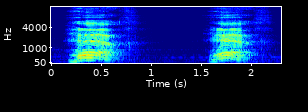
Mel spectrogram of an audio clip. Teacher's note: Le E de Herr est très ouverte, proche du E du français.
